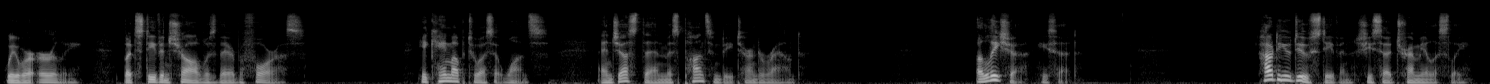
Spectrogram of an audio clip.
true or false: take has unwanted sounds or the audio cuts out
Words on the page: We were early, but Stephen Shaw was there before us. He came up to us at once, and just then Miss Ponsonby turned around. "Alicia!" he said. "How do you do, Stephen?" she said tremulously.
false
